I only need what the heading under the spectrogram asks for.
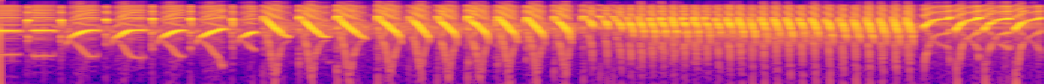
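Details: Long, persistent canary song for coaxing other canaries to sing: a series of sharp descending whistled sweeps repeated about twice a second, moving into a dense, fast rolling trill, then bright upward-curving whistles at the end.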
